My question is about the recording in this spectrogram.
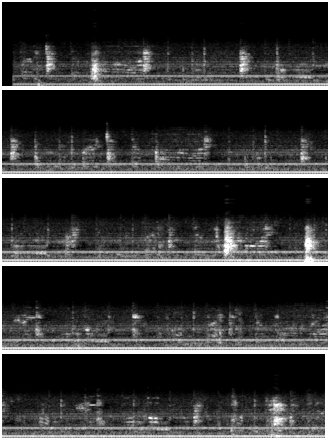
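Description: A steady low electrical hum with faint, distant voices under it and a few scattered knocks, the sharpest about twelve seconds in.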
